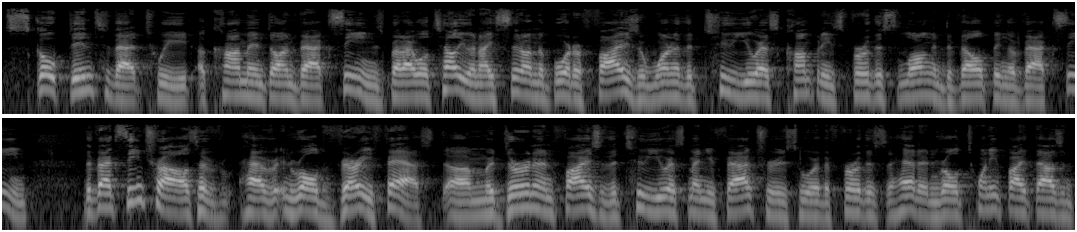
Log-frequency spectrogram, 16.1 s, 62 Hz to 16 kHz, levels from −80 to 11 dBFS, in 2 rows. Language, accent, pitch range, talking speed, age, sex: English, American, 135-170 Hz, 210 wpm, 30-49, male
